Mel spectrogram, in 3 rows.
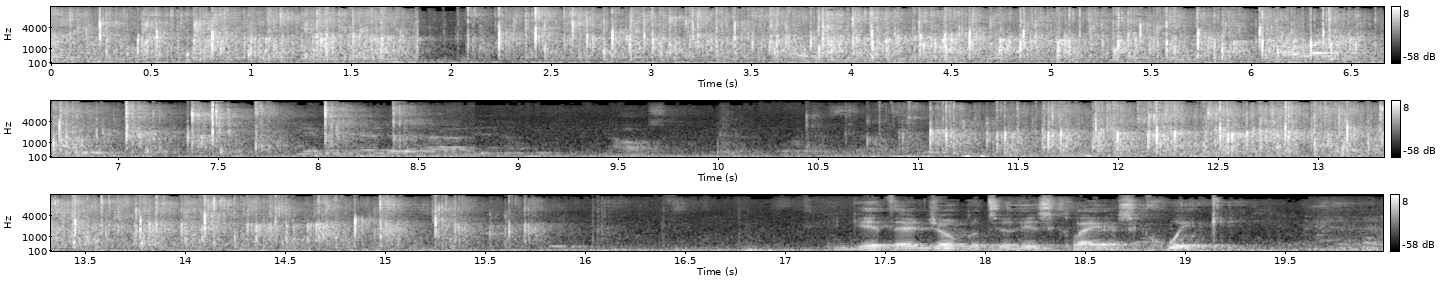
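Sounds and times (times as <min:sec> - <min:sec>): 
applause for people coming up: 0:00.0 - 0:08.5, 0:10.4 - 0:16.3
speech: 0:17.7 - 0:19.4.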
